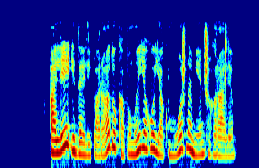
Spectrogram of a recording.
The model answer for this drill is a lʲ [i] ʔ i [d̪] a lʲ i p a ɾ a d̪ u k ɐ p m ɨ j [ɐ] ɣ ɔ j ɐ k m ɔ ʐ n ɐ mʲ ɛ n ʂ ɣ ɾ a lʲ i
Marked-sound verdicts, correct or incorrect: incorrect, correct, incorrect

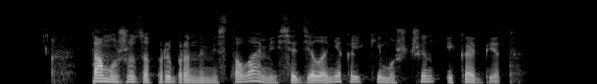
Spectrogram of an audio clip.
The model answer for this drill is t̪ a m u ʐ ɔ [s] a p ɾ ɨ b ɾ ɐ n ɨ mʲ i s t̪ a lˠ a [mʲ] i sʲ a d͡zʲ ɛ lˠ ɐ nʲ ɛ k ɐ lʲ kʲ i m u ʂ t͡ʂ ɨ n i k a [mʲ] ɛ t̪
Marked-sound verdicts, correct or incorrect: incorrect, correct, incorrect

